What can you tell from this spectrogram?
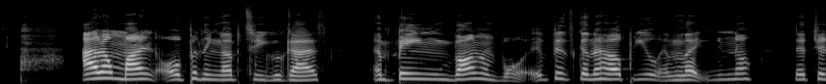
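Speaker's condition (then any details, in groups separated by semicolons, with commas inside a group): Cerebral palsy; uses power wheelchair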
